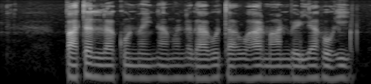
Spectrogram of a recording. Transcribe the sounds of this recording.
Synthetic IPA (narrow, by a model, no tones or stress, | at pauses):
paːt̪əlːakʊnmɐɦiːnamɐ̃lɐɡaːʋot̪aʊɦaːɾmaːnbeːɽijaɦoːɦiː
